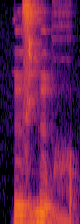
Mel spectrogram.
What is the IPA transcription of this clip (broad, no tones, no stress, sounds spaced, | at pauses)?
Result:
n z i̤ m b ɔ̤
